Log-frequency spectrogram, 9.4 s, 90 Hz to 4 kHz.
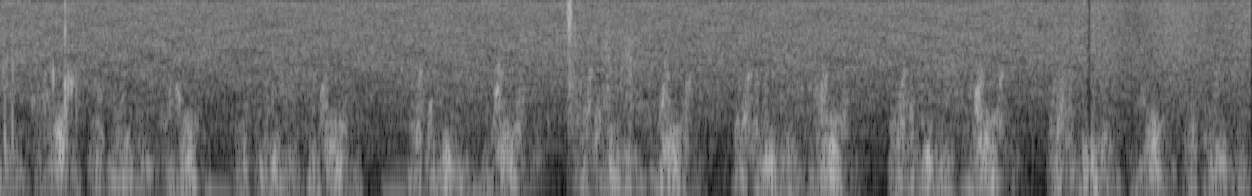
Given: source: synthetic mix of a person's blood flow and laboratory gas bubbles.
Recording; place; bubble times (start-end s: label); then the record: Doppler ultrasound of blood flow; precordium
0.02-0.15 s: bubbles
0.24-0.62 s: bubbles
From the record:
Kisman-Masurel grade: 211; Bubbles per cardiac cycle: several, 3 to 8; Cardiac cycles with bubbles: 1 to 10%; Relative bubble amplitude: barely perceptible (0.100 to 0.250); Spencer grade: 1 (occasional bubble signal discernible with the cardiac motion signal, with majority of cardiac periods free of bubbles); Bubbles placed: only in the low amplitude regions of the cardiac cycle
